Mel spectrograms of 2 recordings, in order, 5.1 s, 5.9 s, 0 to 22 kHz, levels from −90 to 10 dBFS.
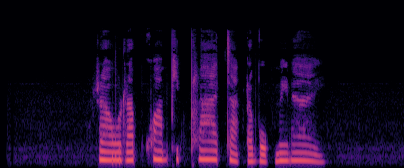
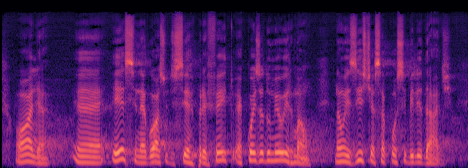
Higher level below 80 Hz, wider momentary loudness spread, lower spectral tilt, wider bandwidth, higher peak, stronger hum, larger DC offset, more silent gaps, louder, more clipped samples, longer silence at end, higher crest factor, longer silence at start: second, -76 dBFS vs -60 dBFS; about the same, 8 LU vs 7 LU; first, -6.5 dB/octave vs -4 dB/octave; second, 10.5 kHz vs 16.5 kHz; second, -16 dBFS vs -6 dBFS; neither; neither; neither; second, -32 LUFS vs -22 LUFS; neither; first, 1 s vs 0.15 s; about the same, 18 dB vs 16 dB; first, 1.2 s vs 0 s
